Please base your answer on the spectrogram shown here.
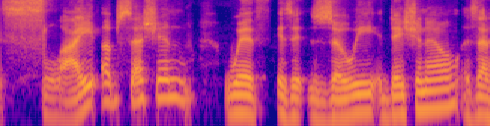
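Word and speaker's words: Zooey Deschanel: I just don't want to screw this up, but this movie started my slight obsession with, is it Zoe Deschanel?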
